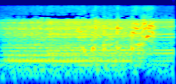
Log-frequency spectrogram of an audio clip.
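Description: A car engine roars loudly and continuously as the car is driven as fast as possible, its steady droning hum pushing slightly higher as it speeds up, with no voices over it.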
